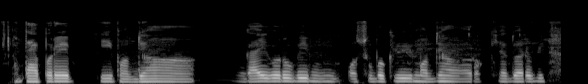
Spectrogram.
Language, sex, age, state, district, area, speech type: Odia, male, 18-30, Odisha, Jagatsinghpur, rural, spontaneous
